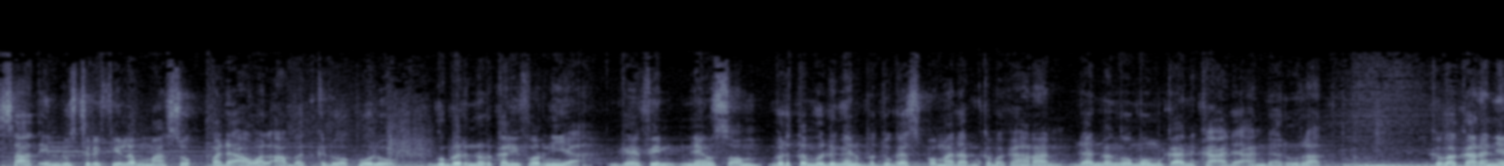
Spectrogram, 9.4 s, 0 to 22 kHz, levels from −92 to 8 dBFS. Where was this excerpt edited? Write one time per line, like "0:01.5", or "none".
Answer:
0:02.6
